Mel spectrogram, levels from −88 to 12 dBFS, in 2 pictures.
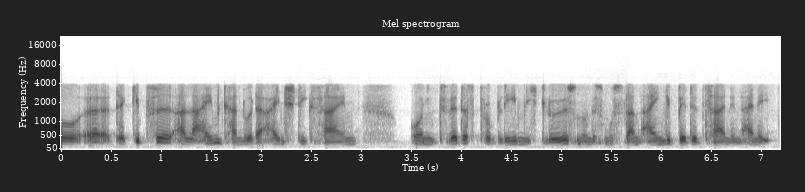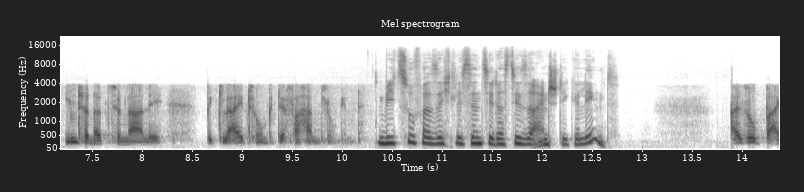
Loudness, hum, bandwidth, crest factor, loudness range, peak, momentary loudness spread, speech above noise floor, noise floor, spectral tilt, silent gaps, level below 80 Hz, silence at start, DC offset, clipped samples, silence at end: -22 LUFS; none; 14.5 kHz; 16 dB; 4 LU; -6 dBFS; 10 LU; 39 dB; -61 dBFS; -5 dB/octave; none; -72 dBFS; 0 s; under 0.1%; under 0.1%; 0 s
